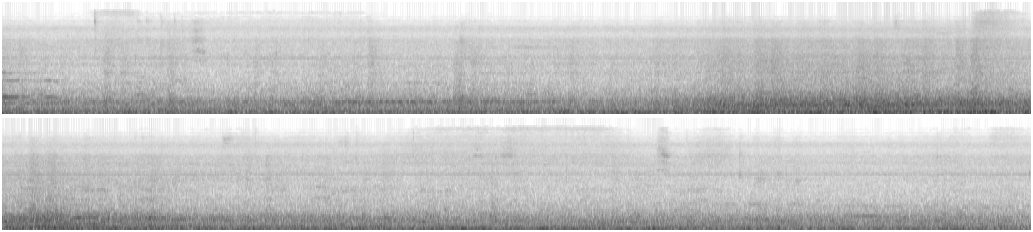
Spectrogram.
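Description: Hankyu electric commuter train running, heard from inside the car: a steady rumble of wheels on rail and running noise. It grows louder from about seven to eleven seconds in, then eases off toward the end.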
